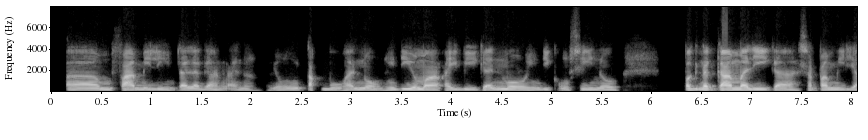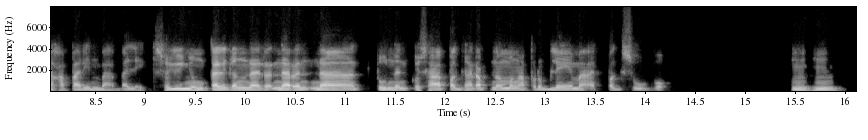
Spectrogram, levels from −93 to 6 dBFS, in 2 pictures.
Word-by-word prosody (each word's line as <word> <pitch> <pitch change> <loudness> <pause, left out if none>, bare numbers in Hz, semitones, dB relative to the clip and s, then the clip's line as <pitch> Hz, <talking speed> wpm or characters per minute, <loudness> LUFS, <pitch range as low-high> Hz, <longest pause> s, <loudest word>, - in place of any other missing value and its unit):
um, 110 -2 0
family 115 0 0
talagang 110 -2 -1
ano, 100 +1 -9
yung 110 -2 -5
takbuhan 115 -3 -3
mo, 105 -1 -2
hindi 125 +1 +1
yung 120 - +3
mga 115 -1 +3
kaibigan 115 +1 -1
mo, 120 0 +1
hindi 115 -1 -5
kung 105 +1 -8
sino, 110 -2 -4 0.6
'pag 130 -1 +2
nagkamali 120 -2 +5
ka 110 -1 +2 0.2
sa - - -5
pamilya 115 -1 0
ka - - -5
pa 105 0 0
rin 110 -1 -3
babalik. 90 -2 -7
So, 130 - -9
yun 135 +1 +6
yung 130 - +1
talagang 125 -1 +4
nara 115 0 +3
nara 125 -1 +6
natutunan 115 0 +2
ko 125 - -5
sa 110 -4 +2
pagharap - - -1
ng 115 - +1
mga 110 -1 0
problema 105 -3 -1
at - - -8
pagsubok. 105 -3 -8 1.2
Mhm. 115 -2 -2
115 Hz, 150 wpm, -22 LUFS, 110-120 Hz, 1.2 s, yun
